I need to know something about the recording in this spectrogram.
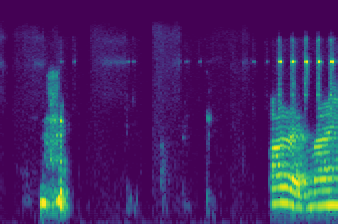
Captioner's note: laughs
